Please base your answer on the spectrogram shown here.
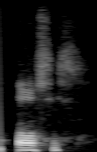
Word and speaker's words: ptosis: ¿Quién sabe qué es la ptosis? Se escribe con P, ptosis.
